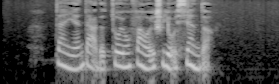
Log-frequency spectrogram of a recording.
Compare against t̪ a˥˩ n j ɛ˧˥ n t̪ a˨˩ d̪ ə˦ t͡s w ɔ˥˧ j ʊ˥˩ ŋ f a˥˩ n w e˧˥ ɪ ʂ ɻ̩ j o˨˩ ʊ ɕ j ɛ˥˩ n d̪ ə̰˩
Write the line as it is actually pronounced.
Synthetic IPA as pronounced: t̪ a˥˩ n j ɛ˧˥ n t̪ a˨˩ d̪ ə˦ t͡s w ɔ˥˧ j ʊ˥˧ ŋ f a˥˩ n w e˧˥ ɪ ʂ ɻ̩ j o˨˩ ʊ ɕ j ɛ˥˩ n d̪ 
